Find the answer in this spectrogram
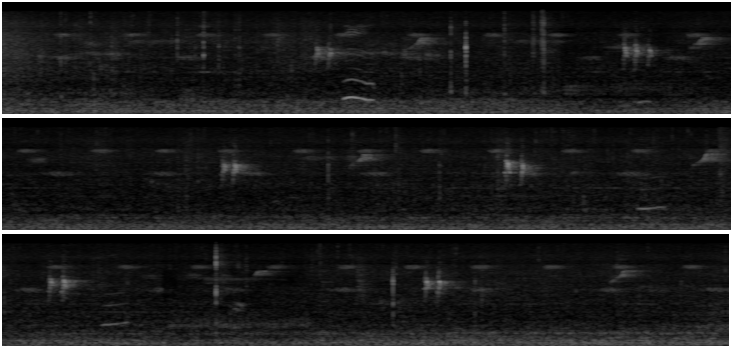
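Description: Birds chirping in the background: short, sharp high chirps every second or two, some sweeping down in pitch, with a faint high note repeating at an even pace over steady low background noise.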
